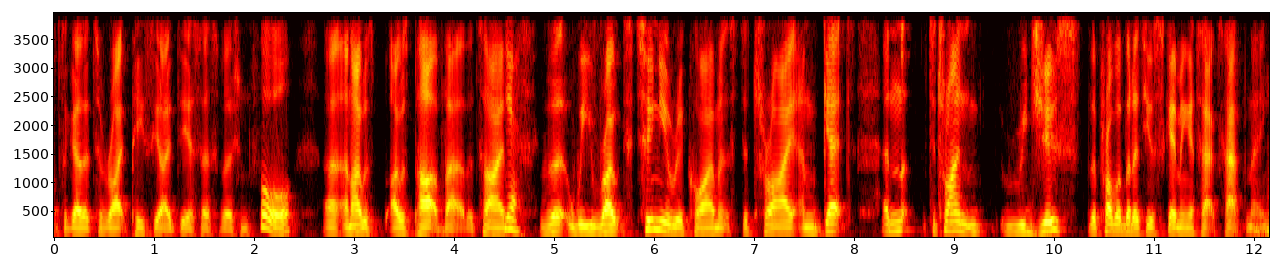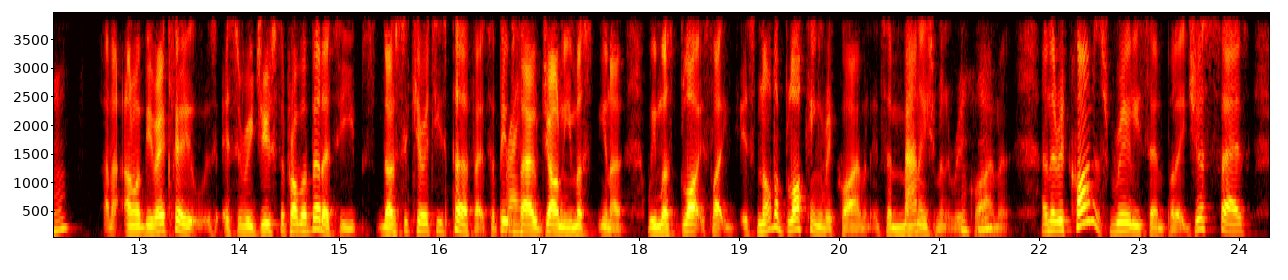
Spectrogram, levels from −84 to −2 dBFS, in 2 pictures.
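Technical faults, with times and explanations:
No technical faults can be heard in the speech. It has come over a WebRTC call path, and nothing reaches above 4 kHz, which fits a G.711 mu-law codec at 64 kbps.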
